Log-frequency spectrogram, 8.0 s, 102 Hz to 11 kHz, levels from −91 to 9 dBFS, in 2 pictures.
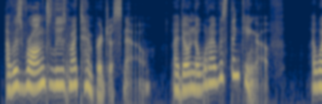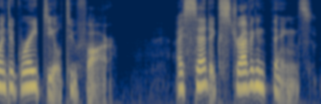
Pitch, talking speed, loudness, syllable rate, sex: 225 Hz, 210 wpm, -20 LUFS, 5.2 syllables/s, female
